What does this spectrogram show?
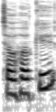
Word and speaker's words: Tohoku: actually a tribute to a 2011 earthquake in Tohoku. I'm hoping I'm pronouncing Yes, you're it pronouncing it in the correct way.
